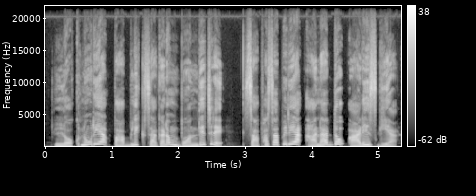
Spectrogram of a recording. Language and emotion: Santali, disgusted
